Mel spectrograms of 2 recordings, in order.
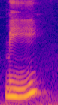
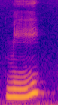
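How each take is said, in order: First: The pitch rises from mid to high. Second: The same.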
